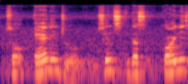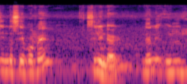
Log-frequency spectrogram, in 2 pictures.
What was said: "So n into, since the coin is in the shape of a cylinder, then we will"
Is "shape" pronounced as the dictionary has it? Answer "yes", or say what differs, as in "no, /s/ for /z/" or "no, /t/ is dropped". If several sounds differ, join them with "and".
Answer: no, /s/ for /ʃ/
